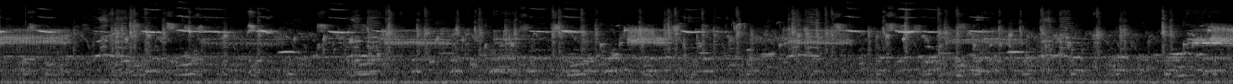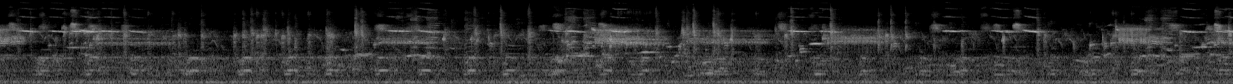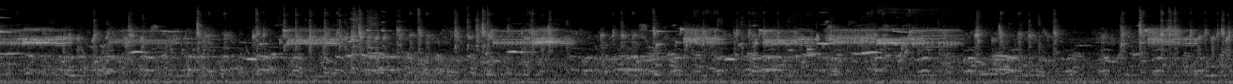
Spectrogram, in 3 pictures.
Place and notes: Bay Beach Wildlife Sanctuary, East Shore Drive, Green Bay, WI, USA - Bird Frenzy
Wisconsin, United States of America, 5 April 2013, 14:30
